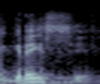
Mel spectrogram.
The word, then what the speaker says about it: Grace: Grace, que se fala? Sim, ele se escreve Grace e ele se lê Grace.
